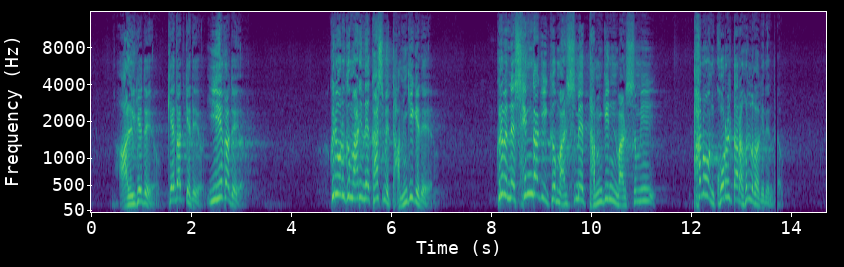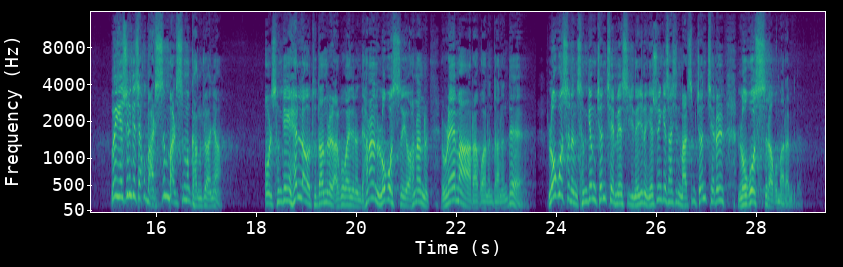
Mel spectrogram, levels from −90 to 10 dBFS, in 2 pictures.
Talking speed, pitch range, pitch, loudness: 305 characters per minute, 180-285 Hz, 240 Hz, -17 LUFS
